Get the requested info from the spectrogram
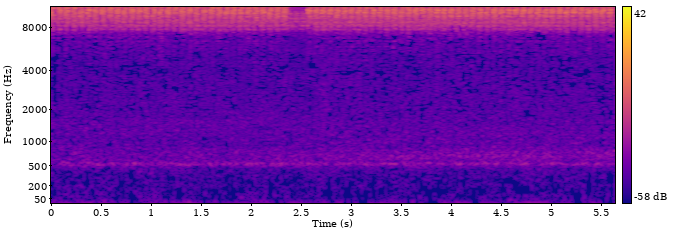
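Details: High, fast-pulsing insect trill from crickets at night, sustained and even in loudness, with one short pause near the middle.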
